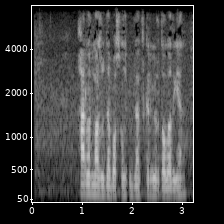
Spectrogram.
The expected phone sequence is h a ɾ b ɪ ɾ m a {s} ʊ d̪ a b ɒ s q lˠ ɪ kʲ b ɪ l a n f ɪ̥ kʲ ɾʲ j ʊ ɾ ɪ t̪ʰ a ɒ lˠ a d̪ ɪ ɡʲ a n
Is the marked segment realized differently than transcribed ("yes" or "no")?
yes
